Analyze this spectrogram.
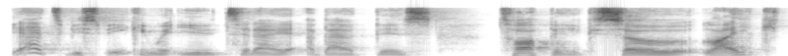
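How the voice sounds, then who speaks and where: An Irish man in his thirties giving an energetic, encouraging webinar presentation over a video call. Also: lowish voice, moderate pace. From Ireland. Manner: energetic, encouraging, with frequent restarts.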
